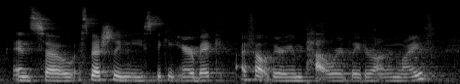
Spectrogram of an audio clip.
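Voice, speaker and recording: A woman's fairly low, monotone voice with flat intonation, against noticeable background noise. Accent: American. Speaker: panelist. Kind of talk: panel discussion.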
